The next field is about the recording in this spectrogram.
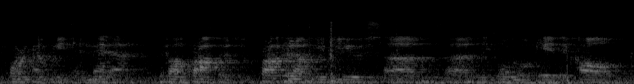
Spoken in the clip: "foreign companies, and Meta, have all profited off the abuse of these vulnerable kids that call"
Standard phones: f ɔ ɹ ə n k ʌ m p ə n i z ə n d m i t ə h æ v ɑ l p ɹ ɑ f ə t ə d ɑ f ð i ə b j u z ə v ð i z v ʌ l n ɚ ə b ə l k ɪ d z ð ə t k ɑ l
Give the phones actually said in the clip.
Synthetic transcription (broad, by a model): f ɔ ɹ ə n k ʌ m p ə n i z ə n m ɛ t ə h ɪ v ɑ l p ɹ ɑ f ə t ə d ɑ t ð i ə b j u z ə v ð i z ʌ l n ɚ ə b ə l k ɪ d z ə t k ɑ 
